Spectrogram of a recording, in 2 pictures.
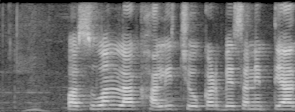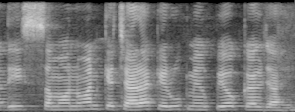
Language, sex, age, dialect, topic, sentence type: Magahi, female, 25-30, Western, agriculture, statement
